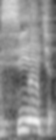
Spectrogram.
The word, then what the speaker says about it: Chisholm: Earlier in the month, the CEO of Hi-Rez, Stuart, how do you pronounce it? Chisholm? – Stuart Copeland? – No, it's like Chisam.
